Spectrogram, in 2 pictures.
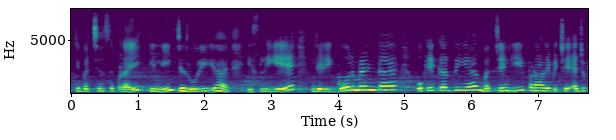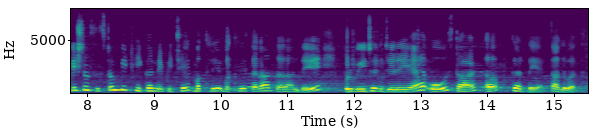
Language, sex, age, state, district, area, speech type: Dogri, female, 30-45, Jammu and Kashmir, Jammu, urban, spontaneous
